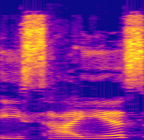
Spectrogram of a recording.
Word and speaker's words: Isaias: how this is pronounced it's actually pronounced as isaias as stated by the national hurricane center's pronunciation guide with um the names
